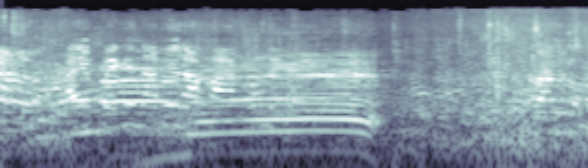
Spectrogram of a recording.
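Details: Pegon calves about six months old at the Plaosan cattle market, Magetan, Indonesia; a long, drawn-out moo of about two and a half seconds, wavering then holding steady, with a second calf and crowd noise behind.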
